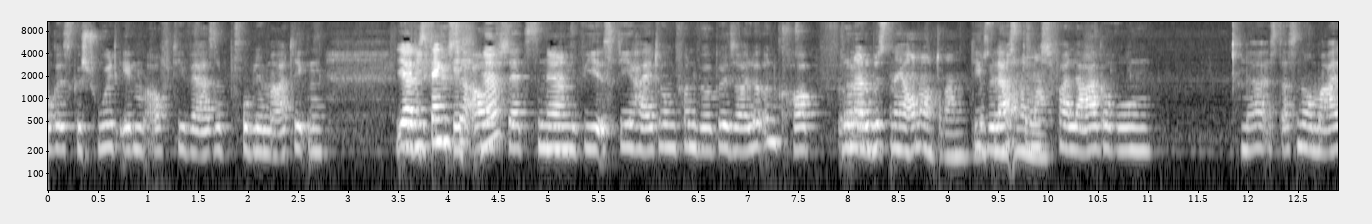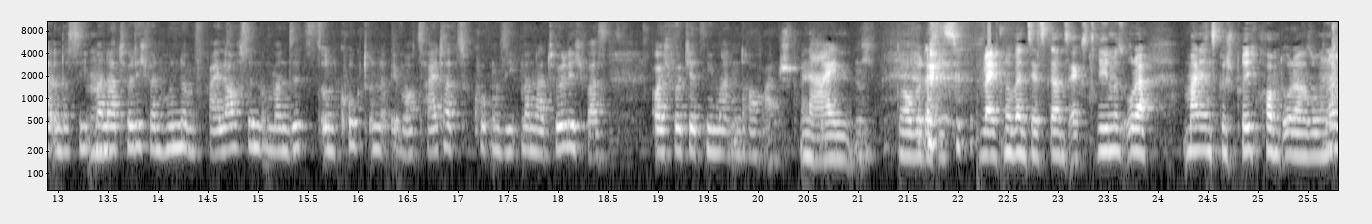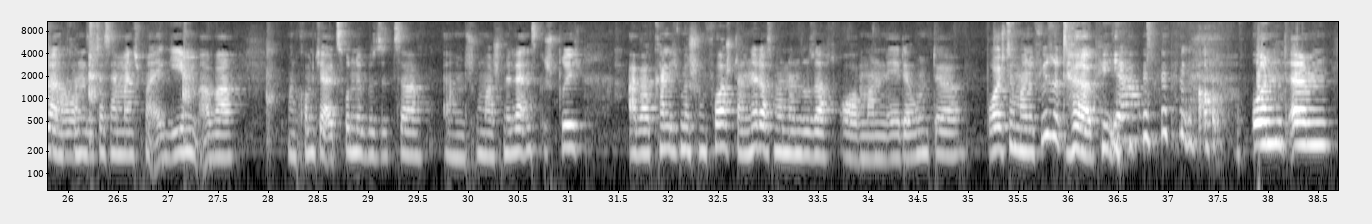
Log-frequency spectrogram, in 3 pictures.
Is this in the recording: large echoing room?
no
